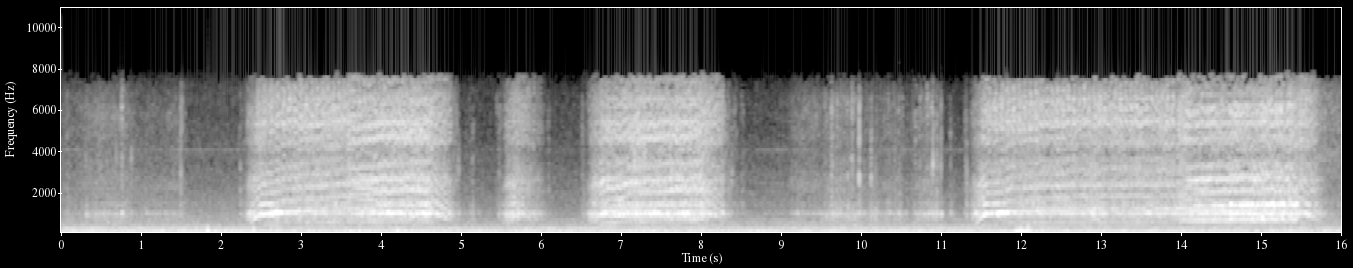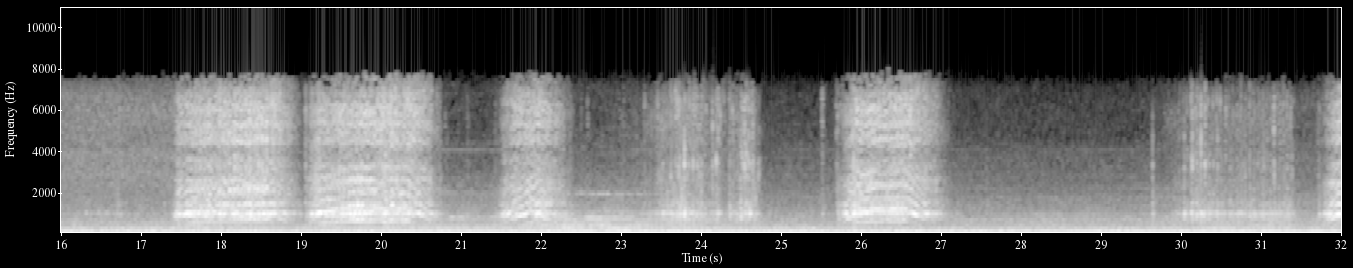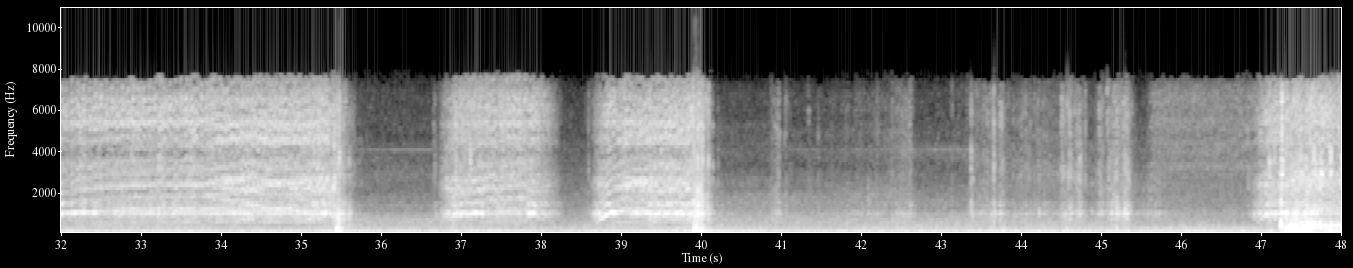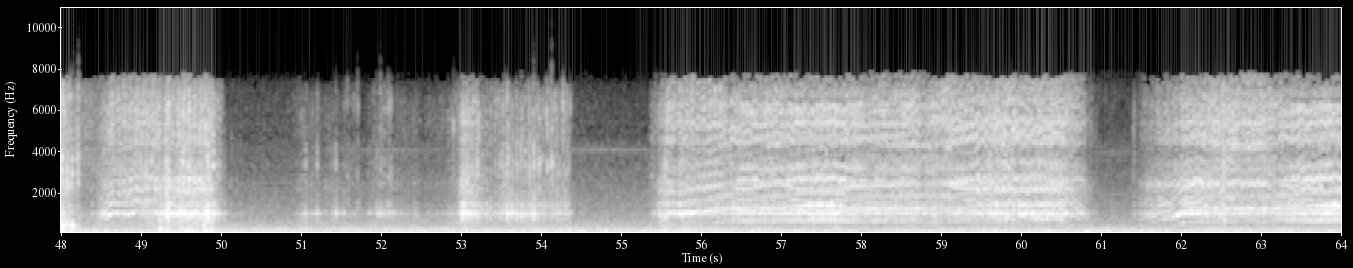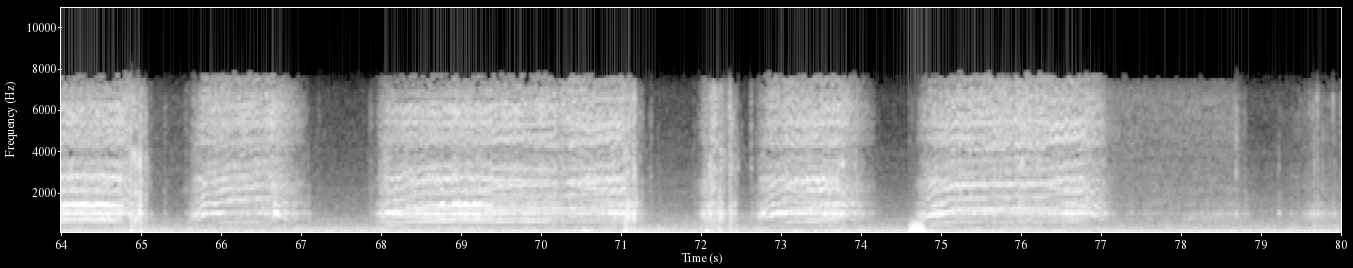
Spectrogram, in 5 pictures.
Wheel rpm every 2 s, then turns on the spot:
10, 120, 60, 90, 20, 50, 160, 130, 50, 110, 50, 10, 20, 40, 0, 30, 150, 110, 70, 100, 10, 10, 20, 60, 90, 10, 30, 50, 160, 160, 60, 160, 90, 60, 140, 90, 70, 80, 80, 20.
4-6 8-10 22-24 42-46 50-54 64-66 76-80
